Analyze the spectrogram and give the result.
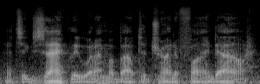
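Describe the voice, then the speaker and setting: An actor playing a gruff, brooding male detective in a noir video game, with a gravelly voice and a terse, deadpan, authoritative delivery. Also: extremely low pitch, brisk, background noise. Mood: grim, analytical. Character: gruff, brooding wolf detective in human form.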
